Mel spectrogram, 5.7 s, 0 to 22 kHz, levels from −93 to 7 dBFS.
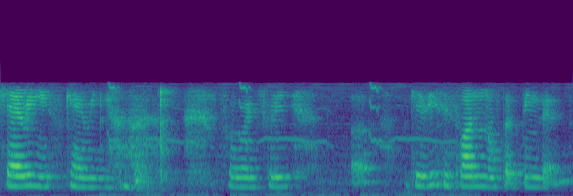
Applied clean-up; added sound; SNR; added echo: none; Meow; 17 dB; reverberation time 0.4 s.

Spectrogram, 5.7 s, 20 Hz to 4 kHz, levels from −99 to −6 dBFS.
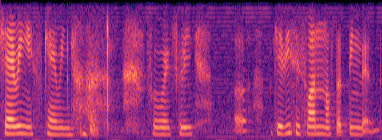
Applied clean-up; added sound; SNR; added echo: none; none; none; none.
